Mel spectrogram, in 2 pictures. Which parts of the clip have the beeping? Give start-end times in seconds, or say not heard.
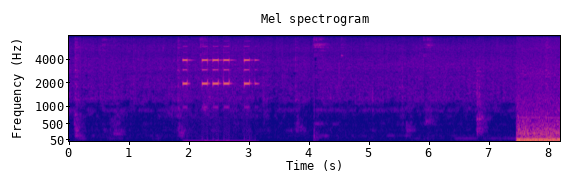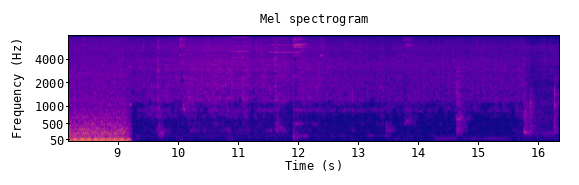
1.9-3.2, 7.5-9.2, 10.9-12.1.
